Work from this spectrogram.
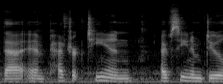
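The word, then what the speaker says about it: Teahan: I was saying Tihan. It's Tian. They both have good rundowns on different techniques, like communication techniques and things like that. And Patrick Tian, I've seen him do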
